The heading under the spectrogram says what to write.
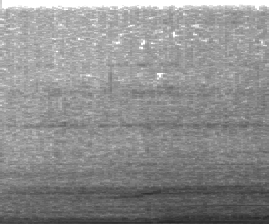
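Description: The engine of a small metal ferry boat returning from an island runs, a steady low rumbling drone with a faint hum above it that holds even and unbroken throughout, with no voices.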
